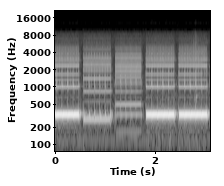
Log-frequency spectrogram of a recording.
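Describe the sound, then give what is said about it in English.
Electronic memory game toy tones from Milton Bradley's Simon, a late-1970s four-tone toy: five buzzy, steady beeps of about half a second each, stepping between a few different pitches with short gaps between them, loud and with no voices. “By the late 70s, toy and game makers Milton Bradley proved that with just four tones, you could make a toy that helped define a generation.”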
